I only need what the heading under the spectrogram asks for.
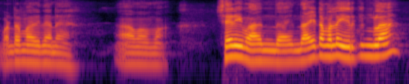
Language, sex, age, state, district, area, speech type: Tamil, male, 60+, Tamil Nadu, Coimbatore, rural, spontaneous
